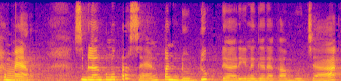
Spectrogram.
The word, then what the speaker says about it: Khmer: 90% penduduknya itu adalah orang Khmer ya bacanya Mr 90% penduduk dari negara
